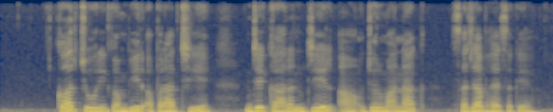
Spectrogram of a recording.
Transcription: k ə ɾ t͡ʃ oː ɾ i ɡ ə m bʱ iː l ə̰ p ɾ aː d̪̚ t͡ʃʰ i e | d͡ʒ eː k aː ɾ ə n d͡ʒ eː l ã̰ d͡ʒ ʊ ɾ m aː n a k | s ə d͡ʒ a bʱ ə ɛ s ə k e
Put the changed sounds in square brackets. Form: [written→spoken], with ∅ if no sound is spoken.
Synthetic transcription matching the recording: k ə ɾ t͡ʃ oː ɾ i ɡ ə m bʱ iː [l→ɾ] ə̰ p ɾ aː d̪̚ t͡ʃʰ i e | d͡ʒ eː k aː ɾ ə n d͡ʒ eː l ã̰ d͡ʒ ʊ ɾ m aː n a k | s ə d͡ʒ a bʱ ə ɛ s ə k e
